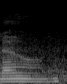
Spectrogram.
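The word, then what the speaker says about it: Lone: such a good name Tom loone rhymes with cone phone bone not that rhyming is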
